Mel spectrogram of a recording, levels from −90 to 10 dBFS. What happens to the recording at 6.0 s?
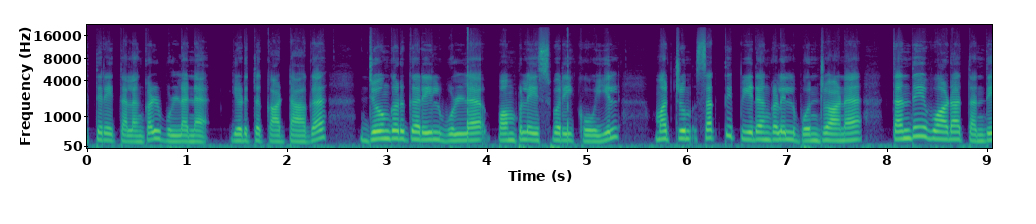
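At 6.0 s the speech carries the same grainy, breathy edge heard across the whole clip, which is likely Bluetooth LC3 compression. A transform codec like this, working in 10 ms frames at a rate around 48 kbps, strips fine detail from the upper spectrum and patches it with shaped noise. Unlike a plain band-limited codec, the top end still reaches about 20.2 kHz; it is roughened there, with nothing above that point.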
